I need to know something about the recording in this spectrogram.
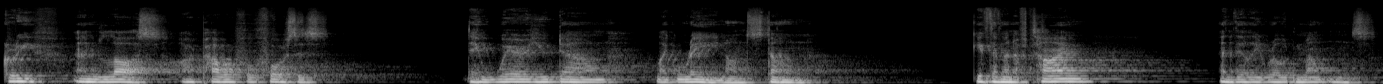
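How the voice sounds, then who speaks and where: An actor playing a gentle, brooding, philosophical hero in a video game, speaking in a soft, measured, pensive way. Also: male voice, on the low side, fairly even intonation. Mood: somber. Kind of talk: dramatic video game monologue. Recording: very echoey, reverberant sound.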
